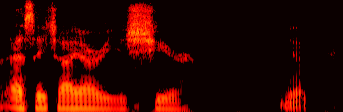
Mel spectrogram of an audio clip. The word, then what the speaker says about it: shire: it lincolnshire or lincolnshire lincolnshire here lincolnshire yep sheer s-h-i-r-e is sheer yep right got it link and share what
